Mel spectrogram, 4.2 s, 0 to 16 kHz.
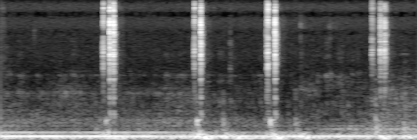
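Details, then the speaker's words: Four sharp relay clicks about a second apart over steady idle on a classic Ferrari 308 as the steering wheel is turned, with the horn button unwired; spare horn relay fitted, suspected wiring to a contact point in the column. "Obviously I'm not going to get anything from the button because there's no wiring to it, but if you listen to this, when I move the steering wheel, can you hear that? Listen to the relay."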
